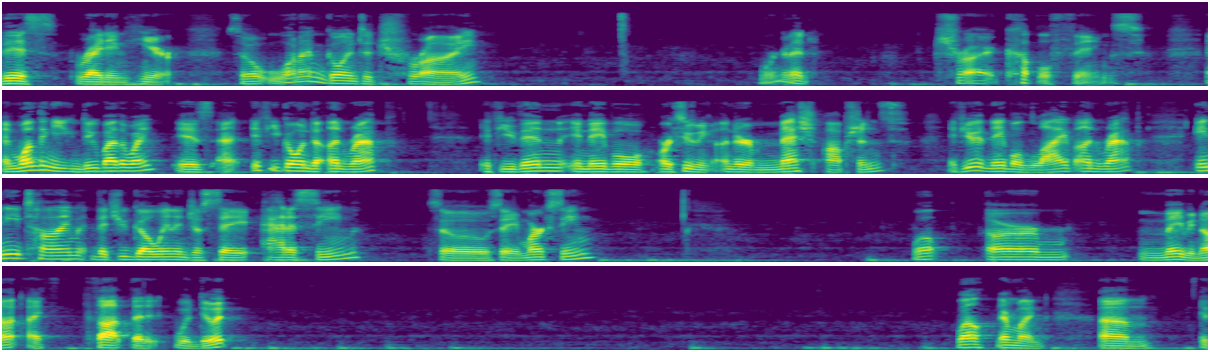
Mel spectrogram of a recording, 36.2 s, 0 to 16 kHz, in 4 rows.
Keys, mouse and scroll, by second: 1.0-5.2 middle drag, 5.8-6.8 right drag, 6.8-9.1 middle drag, 8.4 a, 9.5 t, 10.5 a, 11.4 u, 14.5-17.1 drag, 17.1-20.6 middle drag, 17.5 a, 19.7-21.0 drag, 20.1 ctrl+e, 21.0 right click, 22.5 a, 22.8 a, 23.9-26.2 middle drag, 26.2 click, 26.3 middle click, 27.0 click, 27.5 u, 27.9 click, 28.8 a, 29.2-31.4 right drag, 30.0 ctrl+e, 33.2 a, 33.4 a, 34.3 ctrl+z, 34.6 ctrl+z, 35.0 ctrl+z, 35.3 ctrl+z, 35.9 ctrl+z.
